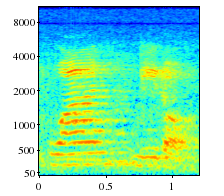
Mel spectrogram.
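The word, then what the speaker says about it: Joan Miró: um it's pronounced and I'll say it the way he would have said it himself speaking Spanish which is his native language Juan needle but we don't expect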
